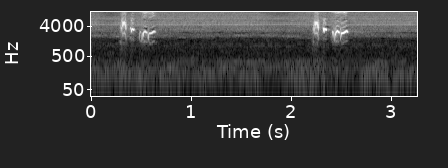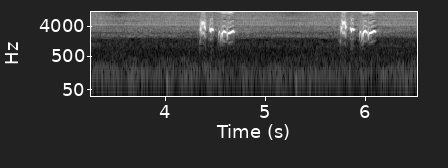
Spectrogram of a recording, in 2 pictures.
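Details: Sooty-headed bulbul lure sound taken from wild birds to bring others near: four loud, clipped phrases of quick chirping notes, each ending on an upslurred whistle, repeated roughly every one and a half to two seconds against quiet background hum.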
